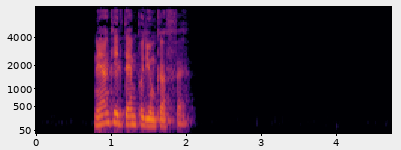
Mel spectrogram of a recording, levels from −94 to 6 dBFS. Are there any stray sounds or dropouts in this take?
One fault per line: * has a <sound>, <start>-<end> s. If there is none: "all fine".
all fine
